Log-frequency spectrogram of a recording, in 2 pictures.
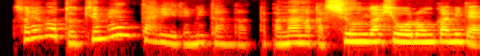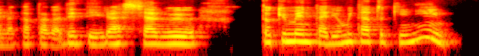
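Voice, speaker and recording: A woman's very fast, somewhat breathy speech in a dark, mellow tone, medium pitch and ordinary pitch variation. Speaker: sex coach. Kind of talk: casual chat.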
